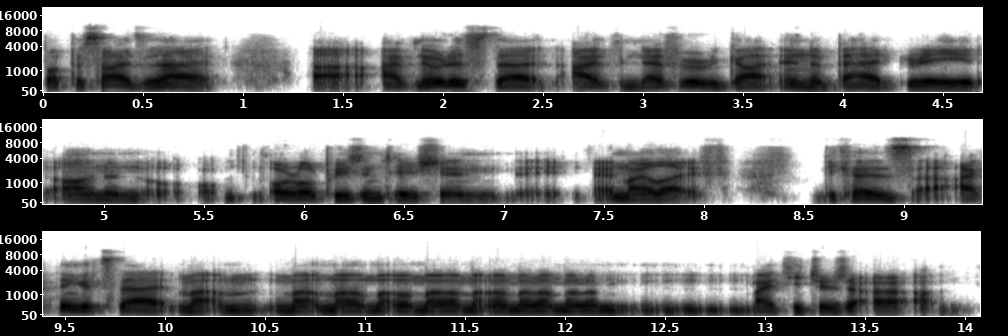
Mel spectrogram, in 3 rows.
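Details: High school senior male with stuttering that began severely at age 10, in speech therapy for six years; stuttering.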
